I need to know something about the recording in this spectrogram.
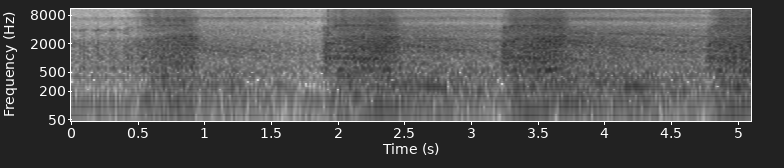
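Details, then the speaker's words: Aerodyne cabover truck, run after sitting 27 years, two different exhaust stacks: four clean rev blips rising and falling smoothly with no knocks or rattles, exhaust looks straight and it runs good; healthy diesel revving. "the exhaust looks pretty straight it's got two different stacks so they're not they're not perfect but uh but it looks good runs good"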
